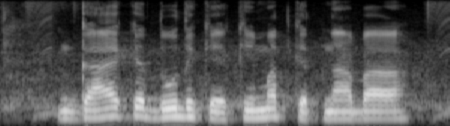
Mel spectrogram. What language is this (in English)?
Bhojpuri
